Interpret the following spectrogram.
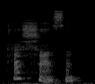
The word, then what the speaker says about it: cachaça: E você terá a combinação de CH com som de SH, que é o mesmo som que você tem em inglês quando você diz show. Portanto, você dirá cachaça, em português.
